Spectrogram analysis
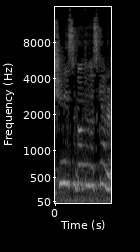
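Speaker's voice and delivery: high-pitched mock yell; retold yelling. Security guy objecting as she bypasses the line, mock yell. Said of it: "the guy yells at me".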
